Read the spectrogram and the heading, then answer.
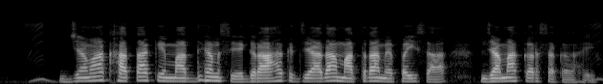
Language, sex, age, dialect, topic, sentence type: Magahi, male, 18-24, Western, banking, statement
